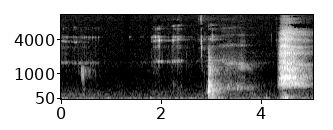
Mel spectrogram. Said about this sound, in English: So let me enjoy one cocktail, and I'll have a swig as you listen to me close this podcast down. Cheers.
